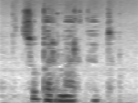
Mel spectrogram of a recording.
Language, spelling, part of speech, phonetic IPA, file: Polish, supermarket, noun, [ˌsupɛrˈmarkɛt], LL-Q809 (pol)-supermarket.wav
